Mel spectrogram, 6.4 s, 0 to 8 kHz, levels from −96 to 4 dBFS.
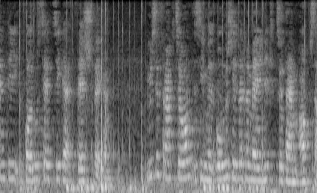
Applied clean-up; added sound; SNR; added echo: none; Computer keyboard; 4 dB; reverberation time 0.2 s.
